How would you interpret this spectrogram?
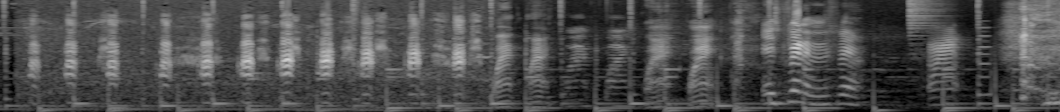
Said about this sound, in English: What sound was that animal? A duck. A duck.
